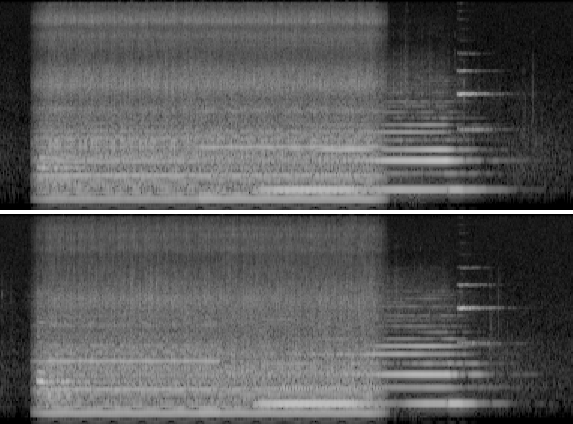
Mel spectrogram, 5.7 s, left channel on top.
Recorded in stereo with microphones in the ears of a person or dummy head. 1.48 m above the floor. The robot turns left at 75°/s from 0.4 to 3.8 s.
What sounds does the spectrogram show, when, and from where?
0.4 s a drawer: 65° right (ahead or behind), 4.5 m; by 0.5 s 70° right (ahead or behind), 4.5 m
2.5 s a flute: 130° right, 8 m; by 4.5 s 135° left, 8 m
4.6 s a violin: 20° left (ahead or behind), 4.5 m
